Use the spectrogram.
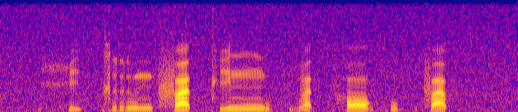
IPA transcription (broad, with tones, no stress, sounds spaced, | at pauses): h i˨˩ ʔ k r u˨˩ n f a˥˩ t̚ ʔ i˥˩ n ŋ u˦˥ k̚ b a˨˩ t̚ h ɔː˥˩ k u˦˥ k̚ f a˦˥ p̚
